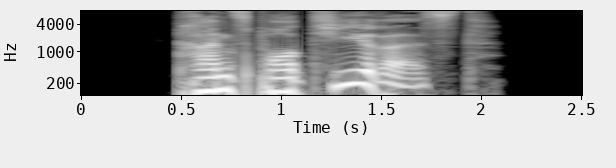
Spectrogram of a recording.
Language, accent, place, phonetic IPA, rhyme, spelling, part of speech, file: German, Germany, Berlin, [ˌtʁanspɔʁˈtiːʁəst], -iːʁəst, transportierest, verb, De-transportierest.ogg
- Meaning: second-person singular subjunctive I of transportieren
